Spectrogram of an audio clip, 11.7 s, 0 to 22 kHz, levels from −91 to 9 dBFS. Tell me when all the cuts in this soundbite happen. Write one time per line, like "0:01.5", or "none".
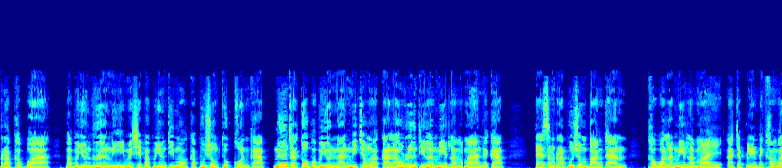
0:04.0
0:06.9

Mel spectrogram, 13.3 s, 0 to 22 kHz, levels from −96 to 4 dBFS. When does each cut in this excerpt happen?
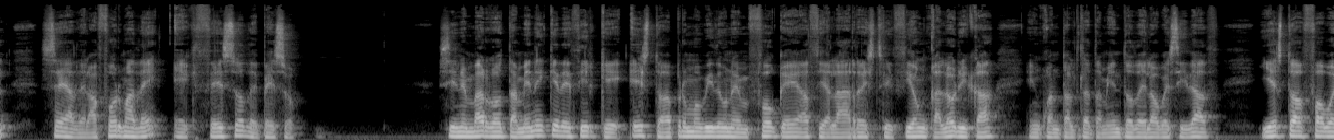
none

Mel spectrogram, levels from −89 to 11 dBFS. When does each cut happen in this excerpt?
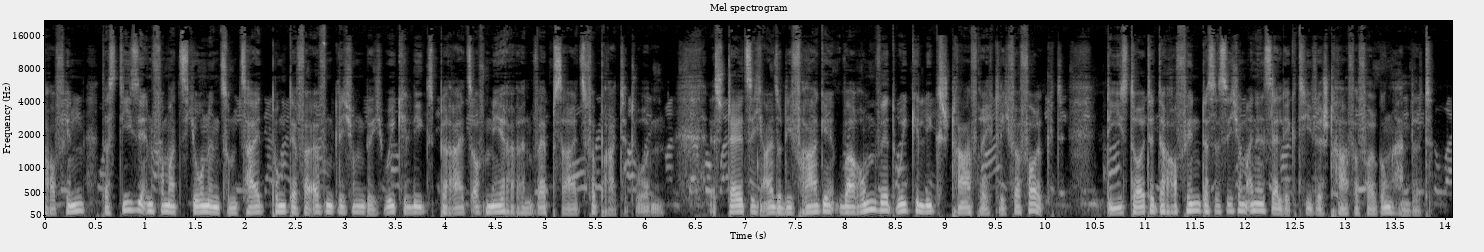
none

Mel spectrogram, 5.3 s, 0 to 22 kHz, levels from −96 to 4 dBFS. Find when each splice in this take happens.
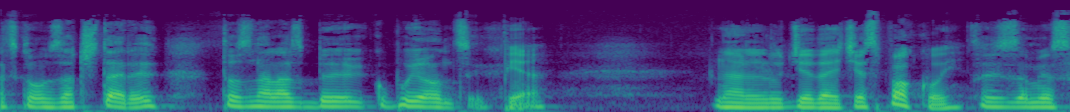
0:02.5

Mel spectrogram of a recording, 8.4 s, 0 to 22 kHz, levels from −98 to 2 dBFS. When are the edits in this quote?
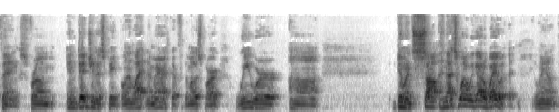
0:03.4

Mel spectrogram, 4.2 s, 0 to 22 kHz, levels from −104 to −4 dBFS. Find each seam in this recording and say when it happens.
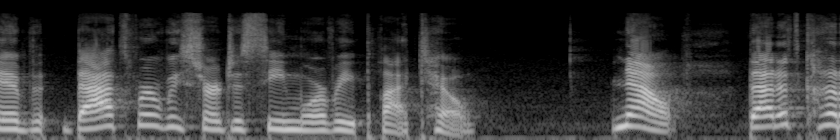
none

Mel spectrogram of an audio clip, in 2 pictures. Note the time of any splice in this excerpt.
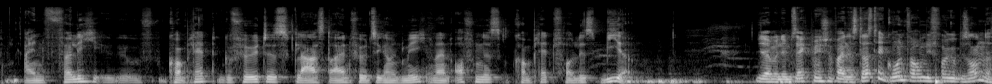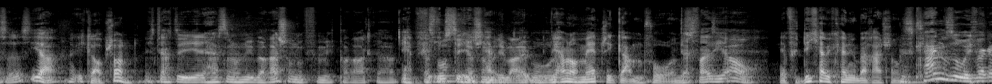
0:17.6

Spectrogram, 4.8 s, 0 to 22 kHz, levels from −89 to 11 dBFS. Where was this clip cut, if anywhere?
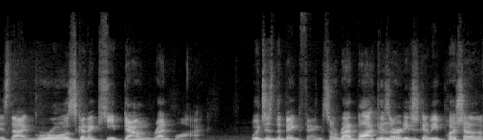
none

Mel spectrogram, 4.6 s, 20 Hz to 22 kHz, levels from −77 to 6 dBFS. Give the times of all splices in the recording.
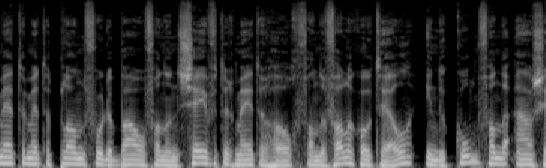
none

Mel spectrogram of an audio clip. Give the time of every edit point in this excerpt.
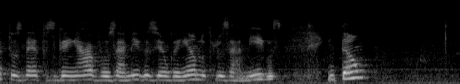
0:01.1

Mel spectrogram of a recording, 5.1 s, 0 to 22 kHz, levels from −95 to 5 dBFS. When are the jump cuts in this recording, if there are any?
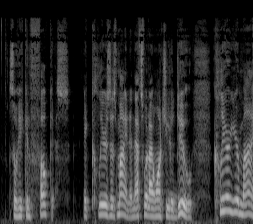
none

